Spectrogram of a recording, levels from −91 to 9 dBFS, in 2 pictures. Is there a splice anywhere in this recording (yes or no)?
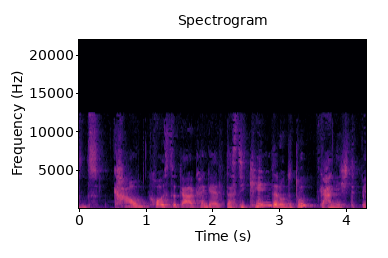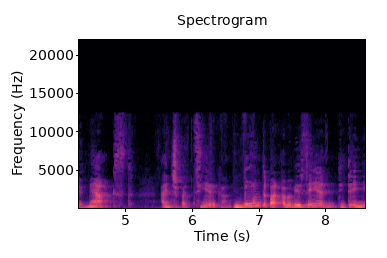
yes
